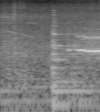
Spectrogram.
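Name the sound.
car engine driving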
